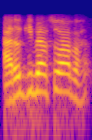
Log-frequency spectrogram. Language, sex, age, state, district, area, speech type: Assamese, male, 60+, Assam, Nalbari, rural, conversation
